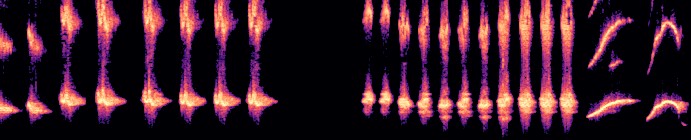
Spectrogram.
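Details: Chalk-browed mockingbird singing harshly, recorded to tutor cage birds: spaced raspy notes, a pause, a quicker run of the same notes, closing with two upslurred whistles.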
